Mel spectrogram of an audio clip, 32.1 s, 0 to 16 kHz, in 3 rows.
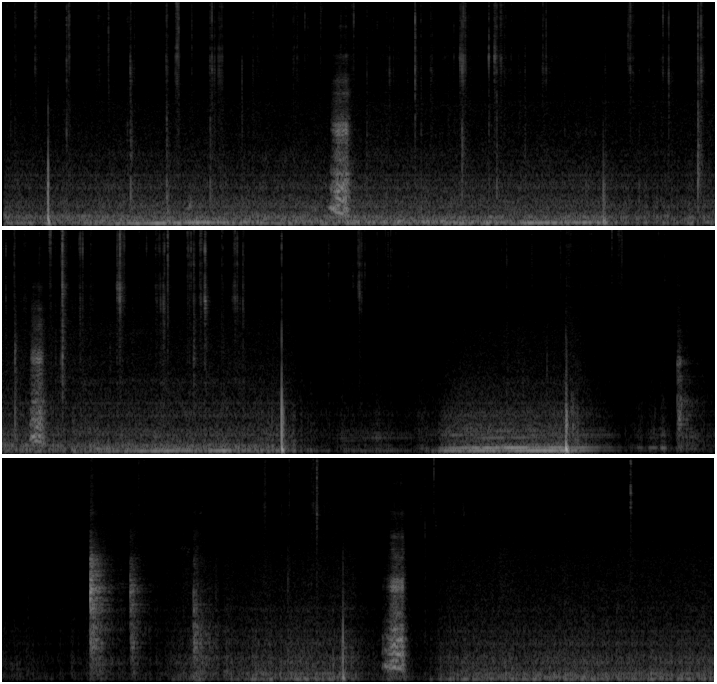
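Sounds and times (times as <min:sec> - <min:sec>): parrot chewing on toy: 0:00.1 - 0:14.5
soft wavering bird vocal noises: 0:04.7 - 0:05.8, 0:10.8 - 0:13.8.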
